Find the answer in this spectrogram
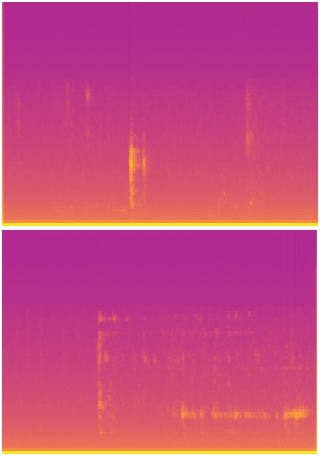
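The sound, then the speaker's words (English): A few sharp clinks, then clear water pours steadily into a container, its pitch rising as it fills over the last second or two. No one speaks. “Look, we just poured water here. You see, they're all clear.”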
